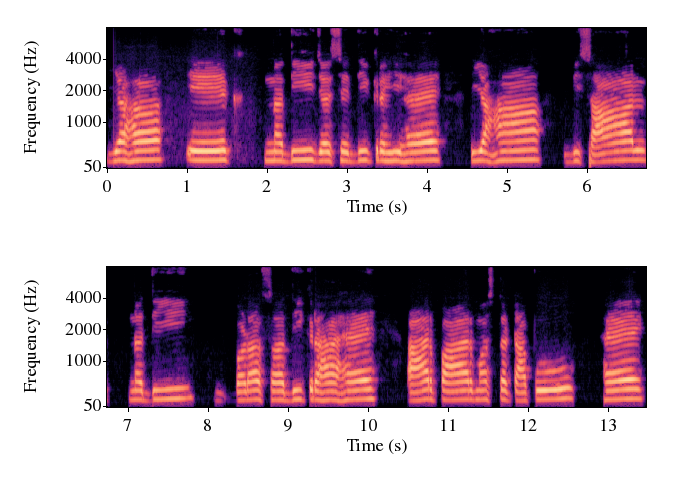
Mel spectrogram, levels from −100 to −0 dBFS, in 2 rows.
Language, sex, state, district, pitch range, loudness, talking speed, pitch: Hindi, male, Chhattisgarh, Balrampur, 185-200 Hz, -15 LUFS, 100 wpm, 190 Hz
